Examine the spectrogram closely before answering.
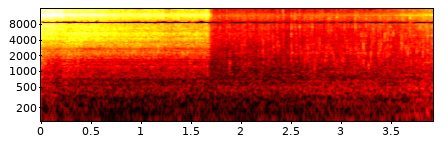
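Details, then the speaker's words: Customer-returned Nathan Monitor steam injector on test: loud steady hiss drops to a quieter even rush while capacity is adjusted, nothing weird; delivery line and overflow checked fine, next tested at 145 psi; normal operation. "i'm adjusting the capacity and listening for anything weird but so far everything seems okay"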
